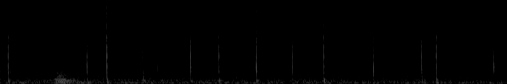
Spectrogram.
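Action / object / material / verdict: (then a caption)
tap / small leather zip makeup bag / leather / none. Long nails of both hands gently tap a small white textured leather zip makeup bag lying flat, soft and hollow. Quiet, sharp, bright clicks land at an irregular pace over a soft, low muffled background, with one duller, fuller knock near the start. Each tap dies away almost instantly.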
